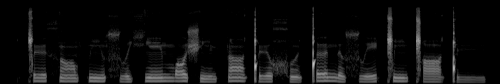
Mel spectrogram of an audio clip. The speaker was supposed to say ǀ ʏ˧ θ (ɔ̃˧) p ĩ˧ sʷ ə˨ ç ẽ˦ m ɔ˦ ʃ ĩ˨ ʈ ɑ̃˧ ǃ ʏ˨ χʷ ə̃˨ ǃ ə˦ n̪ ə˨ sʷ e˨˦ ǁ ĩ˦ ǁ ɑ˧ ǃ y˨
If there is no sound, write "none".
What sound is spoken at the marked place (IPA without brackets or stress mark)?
ɔ̃˧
